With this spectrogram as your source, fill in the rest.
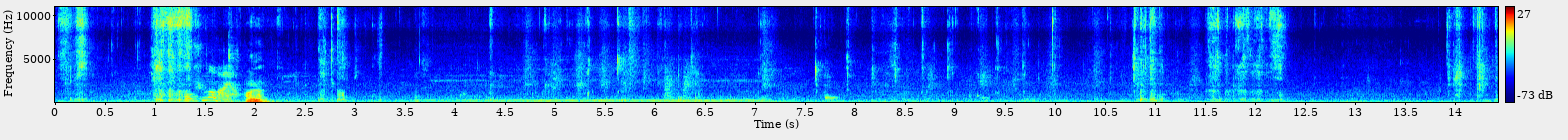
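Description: A man sucks and slurps meat off a bone, close to a microphone.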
